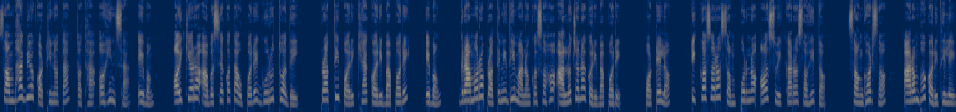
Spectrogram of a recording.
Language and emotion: Odia, neutral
